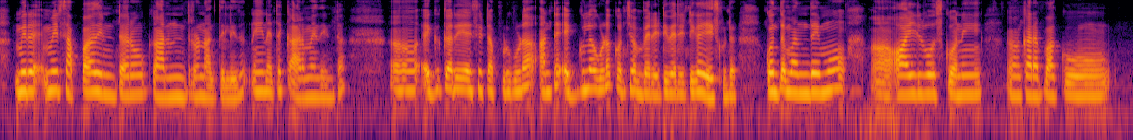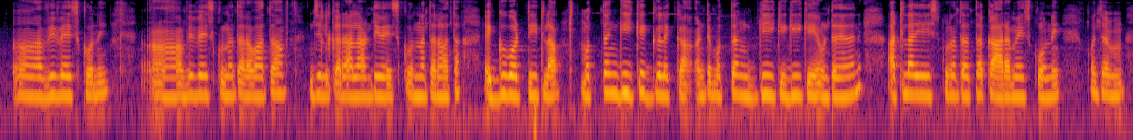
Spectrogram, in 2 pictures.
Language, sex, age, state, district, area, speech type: Telugu, female, 18-30, Telangana, Medchal, urban, spontaneous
